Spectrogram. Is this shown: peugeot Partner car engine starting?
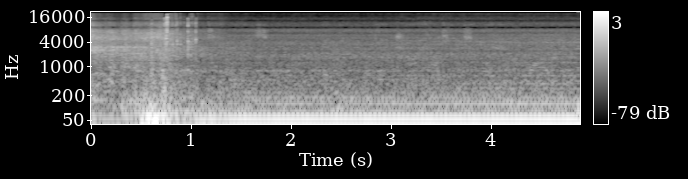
yes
